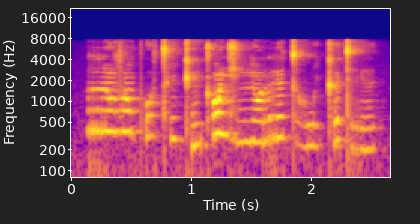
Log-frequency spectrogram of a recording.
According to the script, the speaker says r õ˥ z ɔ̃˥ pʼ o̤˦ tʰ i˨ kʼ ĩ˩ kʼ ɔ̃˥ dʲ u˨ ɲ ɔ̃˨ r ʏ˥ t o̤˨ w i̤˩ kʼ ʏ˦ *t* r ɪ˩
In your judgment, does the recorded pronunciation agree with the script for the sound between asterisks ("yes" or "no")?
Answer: yes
